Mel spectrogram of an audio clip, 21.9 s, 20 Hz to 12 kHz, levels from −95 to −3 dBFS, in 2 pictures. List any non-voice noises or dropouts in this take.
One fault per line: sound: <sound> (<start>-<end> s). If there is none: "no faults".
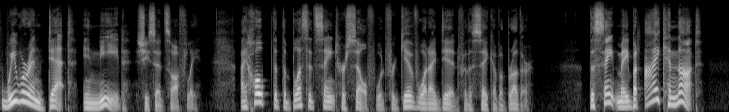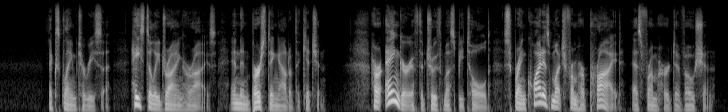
no faults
